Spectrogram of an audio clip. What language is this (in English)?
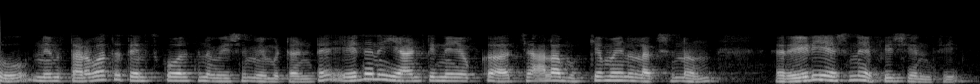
Telugu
